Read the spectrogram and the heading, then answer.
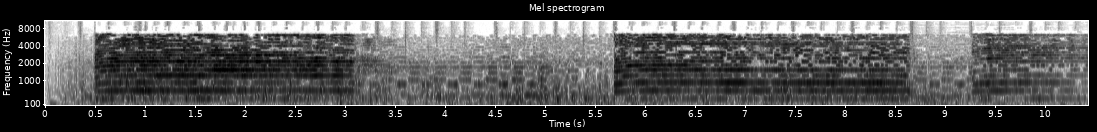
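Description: Loud horns from hundreds of waiting ships at the canal in Egypt blare in three long, steady blasts, the last cut short, over a constant low rumble of engines and water, celebrating the rescue of a Panamanian-flagged vessel and the end of the crisis; no one speaking.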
